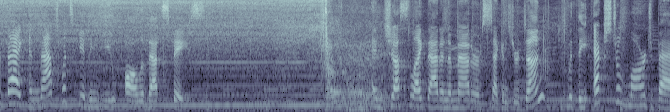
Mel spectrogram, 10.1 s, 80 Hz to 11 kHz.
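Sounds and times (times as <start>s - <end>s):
vacuum cleaner suction hiss: 0.0s - 6.1s
background music: 0.0s - 10.0s.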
